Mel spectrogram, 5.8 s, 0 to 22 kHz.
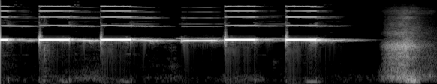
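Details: Kidde ionization hardwired smoke alarms (model possibly 1275) on test: loud high shrill beeps in short bursts, slightly out of step as a second interconnected unit joins; sounding correctly, interconnection wiring verified.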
